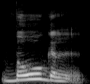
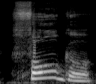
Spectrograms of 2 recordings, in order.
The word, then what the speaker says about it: Vogel: fou so will saying fogel which means bird in german we don't say vogel with a v but instead we pronounce it as fogle with an f so having an indian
